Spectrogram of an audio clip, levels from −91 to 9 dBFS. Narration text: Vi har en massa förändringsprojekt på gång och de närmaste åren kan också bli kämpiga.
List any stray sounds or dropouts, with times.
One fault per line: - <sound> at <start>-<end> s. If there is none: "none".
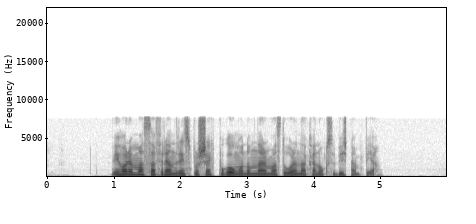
- dropout at 4.5-4.6 s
